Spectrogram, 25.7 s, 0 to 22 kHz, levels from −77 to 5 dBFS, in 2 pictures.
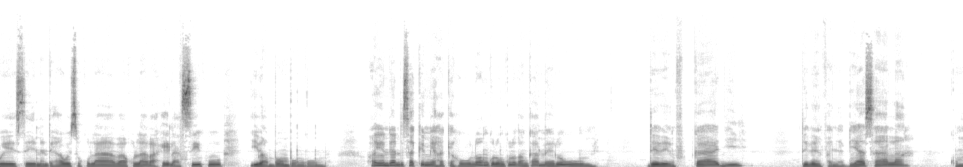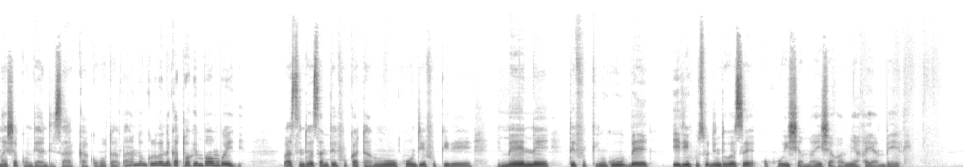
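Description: No technical faults can be heard anywhere in the speech signal.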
